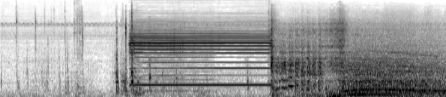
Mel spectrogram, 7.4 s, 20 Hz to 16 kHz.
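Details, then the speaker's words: 1991 Mercedes-Benz 420 SEL, 180,000 miles, engine ice cold: brief starter whir, then it starts right up with good oil pressure and settles into a smooth, even idle. A normal cold start, apart from a known high idle. "you can see, this engine starts right on up, got good oil pressure. The engine's ice cold."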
